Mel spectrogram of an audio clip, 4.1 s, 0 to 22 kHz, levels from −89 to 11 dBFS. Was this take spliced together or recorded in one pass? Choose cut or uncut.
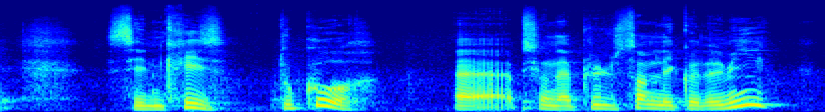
cut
